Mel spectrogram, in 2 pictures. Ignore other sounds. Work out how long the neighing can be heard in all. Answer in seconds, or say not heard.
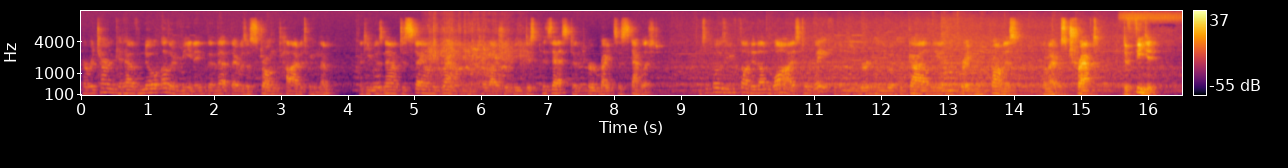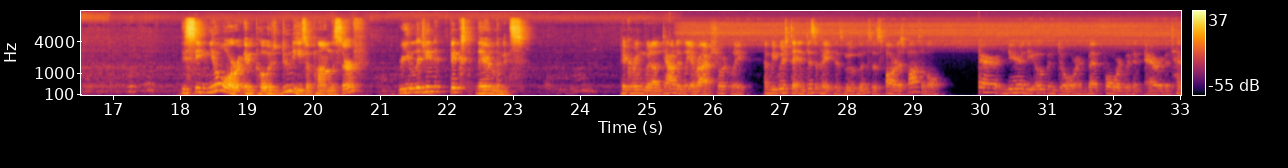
2 s.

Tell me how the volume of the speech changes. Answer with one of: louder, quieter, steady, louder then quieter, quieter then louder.
louder then quieter.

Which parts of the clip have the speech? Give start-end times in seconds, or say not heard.
0.0-16.1, 18.0-23.2, 24.6-32.9.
